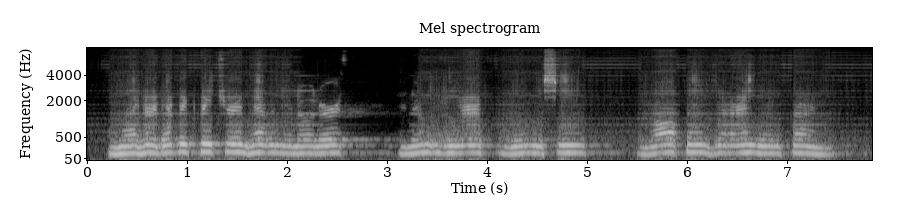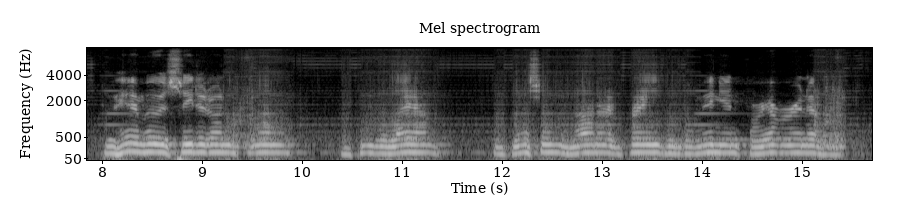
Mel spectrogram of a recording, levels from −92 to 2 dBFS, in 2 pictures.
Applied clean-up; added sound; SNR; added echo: neural separator model SepFormer DNS4.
